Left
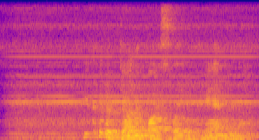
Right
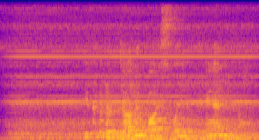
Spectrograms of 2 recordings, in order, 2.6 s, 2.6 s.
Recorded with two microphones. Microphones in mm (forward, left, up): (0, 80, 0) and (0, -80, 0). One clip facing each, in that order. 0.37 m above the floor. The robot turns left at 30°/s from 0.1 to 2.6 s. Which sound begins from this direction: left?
A man speaking, at 0.8 s.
